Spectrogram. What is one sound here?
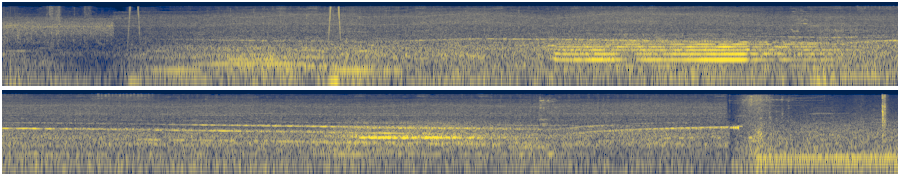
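A small drone's rotors whir with a shifting whine.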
